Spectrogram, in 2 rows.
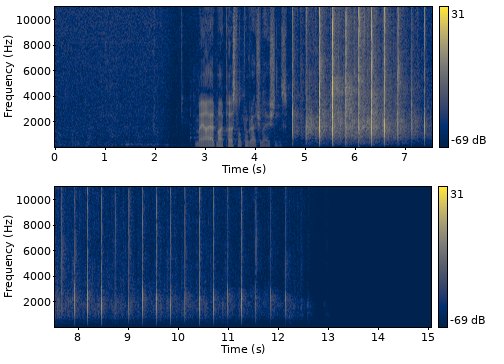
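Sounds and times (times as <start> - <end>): person clapping: 4.7 - 12.6.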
